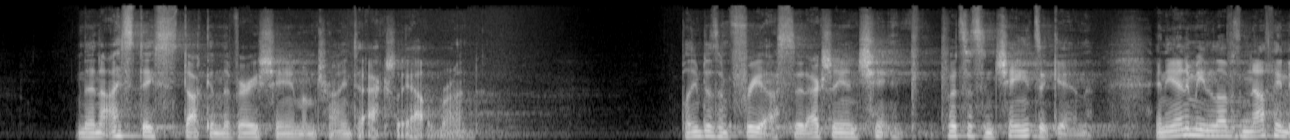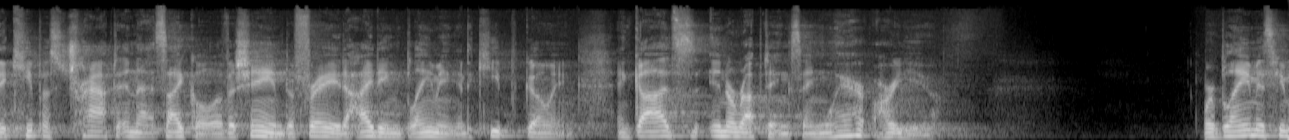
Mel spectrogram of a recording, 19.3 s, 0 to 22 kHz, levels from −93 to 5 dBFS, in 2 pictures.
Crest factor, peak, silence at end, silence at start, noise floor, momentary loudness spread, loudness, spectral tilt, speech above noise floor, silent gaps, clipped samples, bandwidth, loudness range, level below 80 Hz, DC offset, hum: 18 dB; 0 dBFS; 0 s; 0.6 s; -74 dBFS; 10 LU; -19 LUFS; -4.5 dB/octave; 56 dB; none; under 0.1%; 18 kHz; 6 LU; -64 dBFS; under 0.1%; none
